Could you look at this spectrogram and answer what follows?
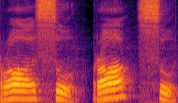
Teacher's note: kalau tidak kita tarik rahangnya nanti huruf Sin ini akan berubah menjadi huruf Shad karena huruf Sin ada saudaranya huruf Sin tipis huruf Shad tebal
